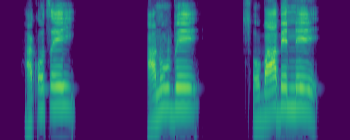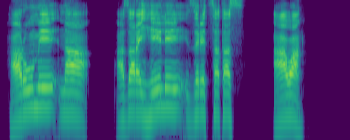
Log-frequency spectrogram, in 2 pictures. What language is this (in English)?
Gamo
